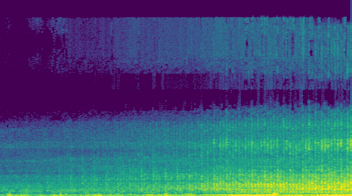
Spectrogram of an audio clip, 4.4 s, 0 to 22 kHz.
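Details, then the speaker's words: 1984 Chevy K5 Blazer (ex-CUCV) with Cummins 4BT diesel, just fitted with compound turbos, after first test drive: steady diesel clatter with even rumble, no irregular knocks; running clean and healthy. "So we just got back from the first test drive, and it's running pretty dang good."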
